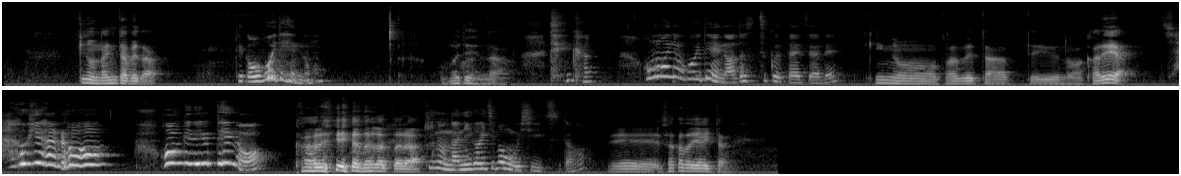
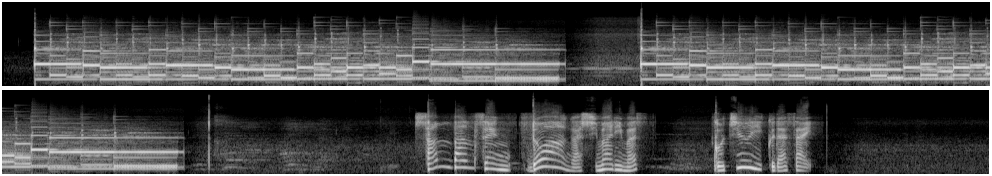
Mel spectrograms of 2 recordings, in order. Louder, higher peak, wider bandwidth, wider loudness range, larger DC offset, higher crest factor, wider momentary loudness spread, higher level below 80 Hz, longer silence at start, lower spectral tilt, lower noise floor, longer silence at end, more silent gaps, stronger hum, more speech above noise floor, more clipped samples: second, -22 LUFS vs -13 LUFS; about the same, -2 dBFS vs 0 dBFS; about the same, 14.5 kHz vs 15.5 kHz; first, 14 LU vs 6 LU; neither; first, 22 dB vs 14 dB; first, 23 LU vs 5 LU; about the same, -60 dBFS vs -56 dBFS; first, 0.75 s vs 0.3 s; first, -6.5 dB/octave vs -3 dB/octave; about the same, -51 dBFS vs -49 dBFS; first, 4.45 s vs 1.8 s; neither; neither; second, 28 dB vs 34 dB; neither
